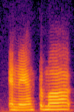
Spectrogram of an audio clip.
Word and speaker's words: anathema: Well, Becky, are you gonna read Anathema or what's the one?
